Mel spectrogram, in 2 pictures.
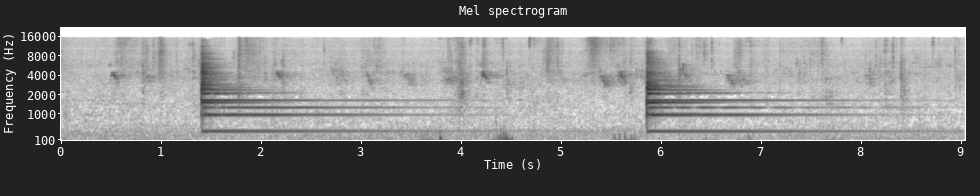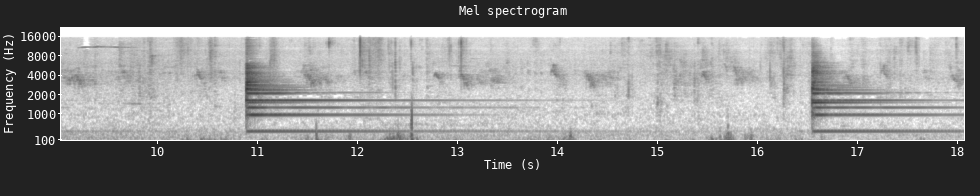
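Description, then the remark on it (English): At a ceremony, a bell is struck four times in slow succession, each ringing tone sustaining and fading before the next strike, with faint background noise and occasional bird chirps. “and then they can ring the bell one after another.”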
